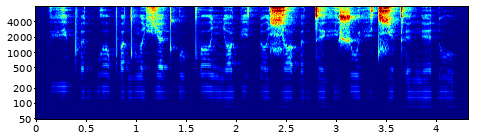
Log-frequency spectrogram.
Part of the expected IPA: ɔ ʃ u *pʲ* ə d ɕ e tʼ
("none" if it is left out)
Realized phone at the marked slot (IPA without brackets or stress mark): fʲ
